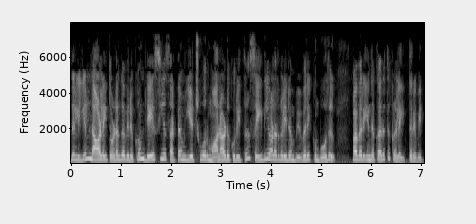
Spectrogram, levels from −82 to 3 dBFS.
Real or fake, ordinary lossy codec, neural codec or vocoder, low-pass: real; AAC, 48 kbps; none; 7.2 kHz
